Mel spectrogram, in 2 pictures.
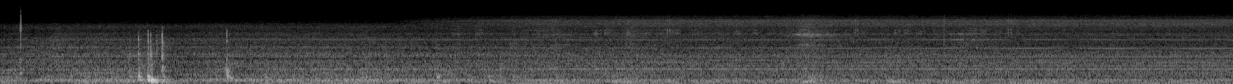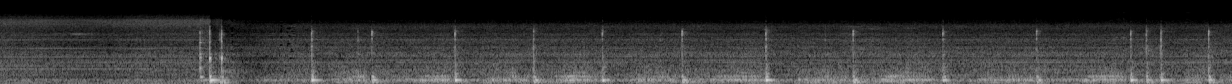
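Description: A surface grinder running, its wheel spinning with a steady hum while it is lowered by hand toward the part on the magnetic chuck to touch off. A hiss stops with a knock about halfway, and regular light ticks follow as the wheel comes down to very light contact near the end.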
